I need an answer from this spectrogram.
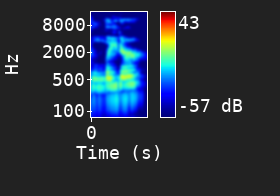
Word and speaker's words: later: Notice when I say the word later with my North American accent, the T says a D.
